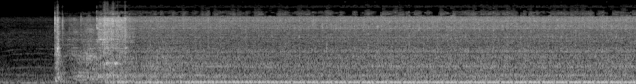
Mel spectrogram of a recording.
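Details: Carbureted Ford Mustang cold start after replacing an arcing spark plug wire: engine cranks, catches quickly and settles into a steady, even idle with no stumble or miss; misfire gone.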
